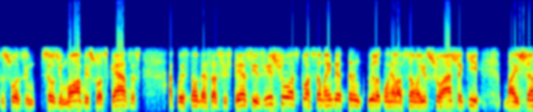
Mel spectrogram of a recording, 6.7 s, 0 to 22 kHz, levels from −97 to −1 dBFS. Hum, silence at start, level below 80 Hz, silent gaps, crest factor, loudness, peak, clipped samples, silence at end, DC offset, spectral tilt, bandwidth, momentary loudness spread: none; 0 s; -54 dBFS; none; 14 dB; -13 LUFS; 0 dBFS; 0.2%; 0 s; under 0.1%; -5.5 dB/octave; 10 kHz; 7 LU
